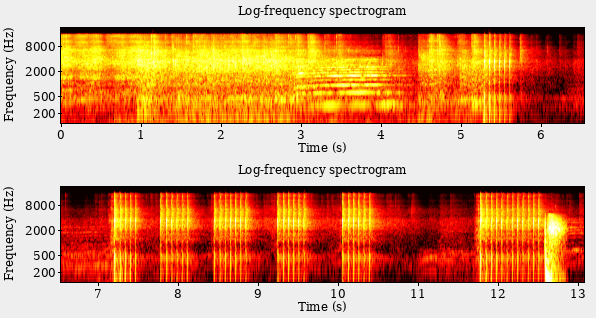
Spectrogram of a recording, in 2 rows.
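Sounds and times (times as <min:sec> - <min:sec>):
airsoft gun full-auto bursts: 0:05.3 - 0:05.7, 0:07.2 - 0:10.5, 0:11.8 - 0:12.9.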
